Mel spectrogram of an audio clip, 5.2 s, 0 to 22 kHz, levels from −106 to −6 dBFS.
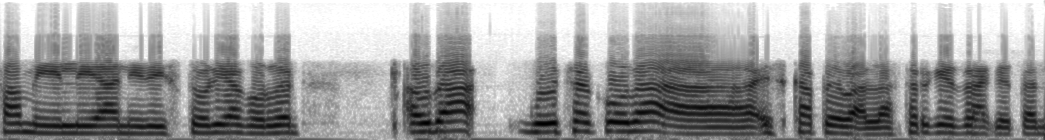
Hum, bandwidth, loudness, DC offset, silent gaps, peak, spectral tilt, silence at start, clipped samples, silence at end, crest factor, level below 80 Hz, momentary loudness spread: none; 8.2 kHz; -15 LUFS; under 0.1%; none; -6 dBFS; -5 dB/octave; 0 s; under 0.1%; 0 s; 10 dB; -54 dBFS; 5 LU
